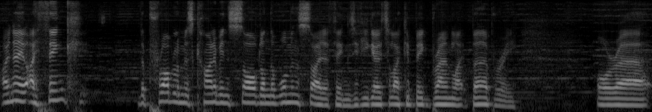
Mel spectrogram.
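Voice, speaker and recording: A man's voice: mid-range voice, fairly even intonation, normal speed, darkish tone, soft background music. A man co-hosting a podcast, chatting casually about a film with a teasing, sweary manner. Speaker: podcast host.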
